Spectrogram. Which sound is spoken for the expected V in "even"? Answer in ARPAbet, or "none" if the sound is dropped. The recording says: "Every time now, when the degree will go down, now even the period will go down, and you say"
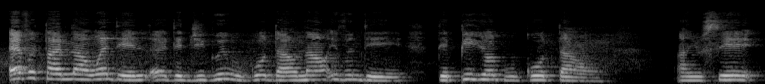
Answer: V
